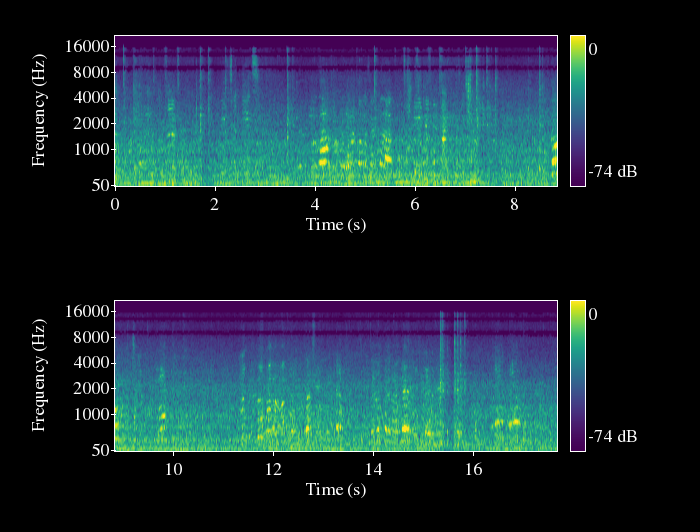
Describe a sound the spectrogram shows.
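Metal grill racks clink and rattle.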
